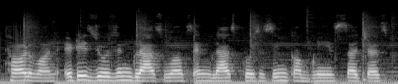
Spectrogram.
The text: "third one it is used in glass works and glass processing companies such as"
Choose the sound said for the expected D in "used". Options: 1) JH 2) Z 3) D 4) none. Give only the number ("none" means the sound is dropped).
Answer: 4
